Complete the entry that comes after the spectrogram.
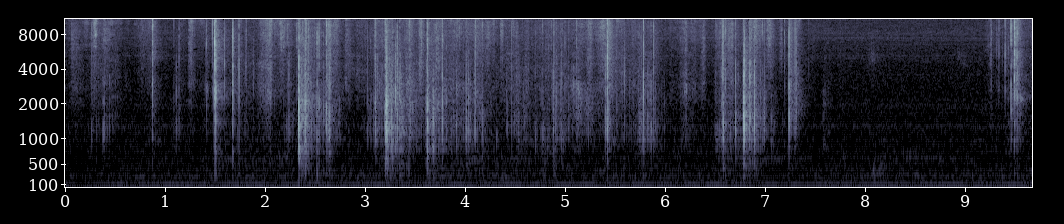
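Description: A small, solid white chalk-like powder block is squeezed and crumbled between powder-coated fingers with long white nails, and powder trickles down. Dry, bright crunches and crackles come in irregular short bursts over a faint steady low hum, with quieter gritty trickling between the louder breaks.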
